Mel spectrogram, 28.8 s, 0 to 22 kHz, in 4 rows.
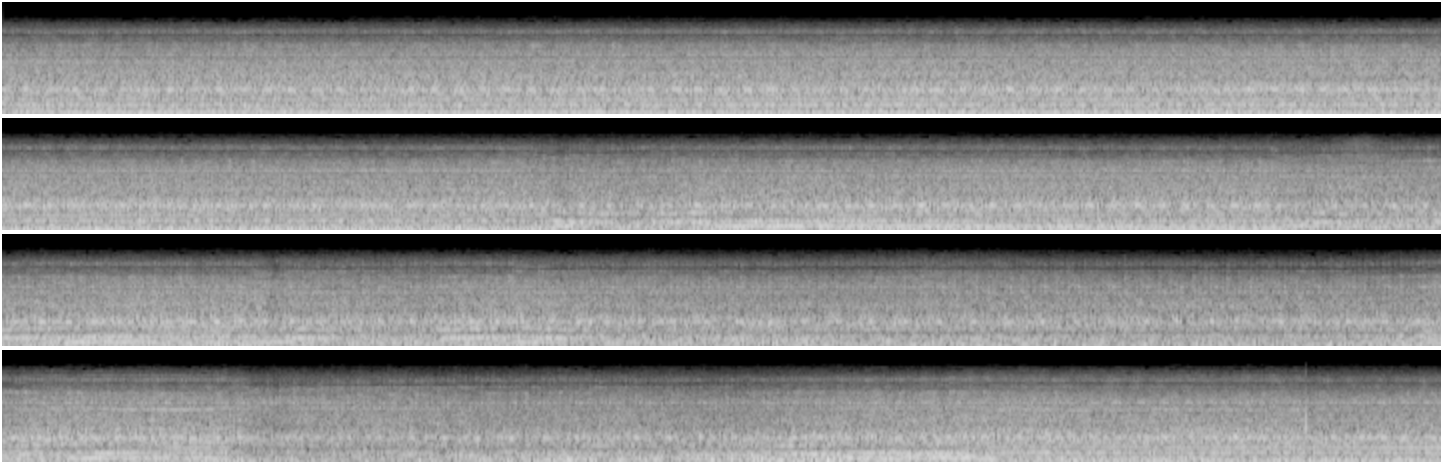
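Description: International MaxForce DT466 turbo diesel of a bucket truck running steadily while powering the boom hydraulics. From about a third of the way in, its pitch rises and falls again and again as the Altec boom is swung and moved.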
